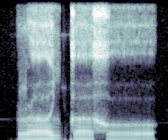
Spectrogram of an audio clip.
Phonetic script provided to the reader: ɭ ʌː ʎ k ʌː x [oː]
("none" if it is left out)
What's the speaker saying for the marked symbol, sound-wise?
oː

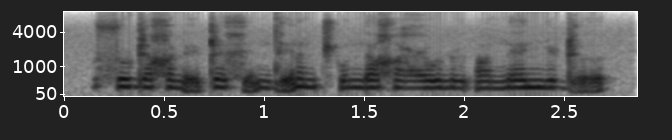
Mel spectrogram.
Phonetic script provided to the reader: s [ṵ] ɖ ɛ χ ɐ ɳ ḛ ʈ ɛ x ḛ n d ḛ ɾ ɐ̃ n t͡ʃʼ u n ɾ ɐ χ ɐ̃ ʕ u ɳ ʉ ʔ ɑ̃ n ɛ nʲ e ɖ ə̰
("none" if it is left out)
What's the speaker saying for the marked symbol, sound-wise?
u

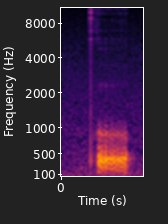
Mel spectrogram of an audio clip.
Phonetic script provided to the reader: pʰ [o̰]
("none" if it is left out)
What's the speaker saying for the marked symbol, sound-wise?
o̰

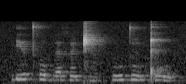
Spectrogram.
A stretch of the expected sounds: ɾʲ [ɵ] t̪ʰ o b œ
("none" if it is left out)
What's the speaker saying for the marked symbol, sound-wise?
ɵ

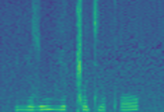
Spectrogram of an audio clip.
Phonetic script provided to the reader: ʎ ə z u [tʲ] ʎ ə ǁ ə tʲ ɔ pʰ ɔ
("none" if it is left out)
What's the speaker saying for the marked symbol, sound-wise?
none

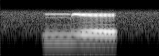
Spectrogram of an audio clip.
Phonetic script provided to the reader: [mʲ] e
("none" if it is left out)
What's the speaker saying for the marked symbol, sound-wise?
mʲ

